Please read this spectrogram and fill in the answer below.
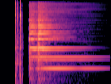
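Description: Two quick click sounds, then, just after half a second in, a bell-like ding with several ringing overtones that fades away over about a second and a half: the subscribe-and-notification-bell sound effect of an end-screen animation.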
